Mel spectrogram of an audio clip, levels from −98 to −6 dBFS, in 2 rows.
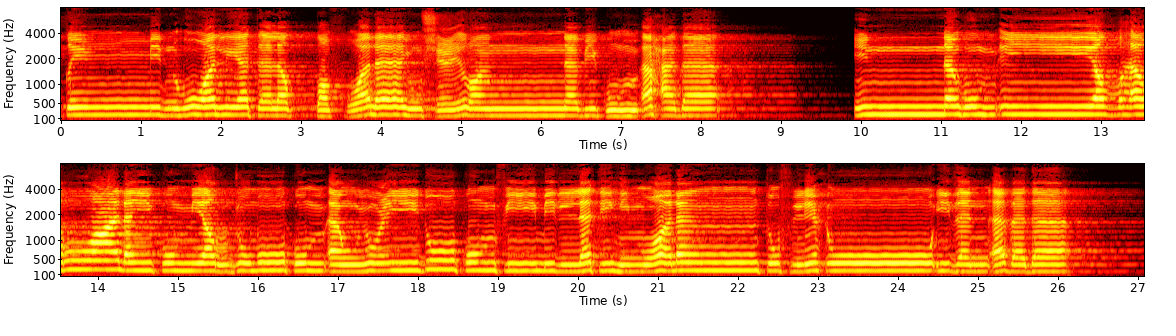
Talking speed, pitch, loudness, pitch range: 40 wpm, 200 Hz, -25 LUFS, 180-210 Hz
